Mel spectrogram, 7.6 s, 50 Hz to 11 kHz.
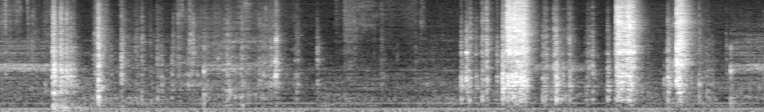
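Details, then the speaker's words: Philips VRB615 VCR powered up for the first time and loaded with a garbage tape: irregular bursts of clicking and short whirring about once a second as the transport cycles; the pendulum gear flips, so belt likely fine; dirty mode switch. "So this is screaming mechanical problems. I don't think the belt is bad because, well, the pendulum gear flips back and forth."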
